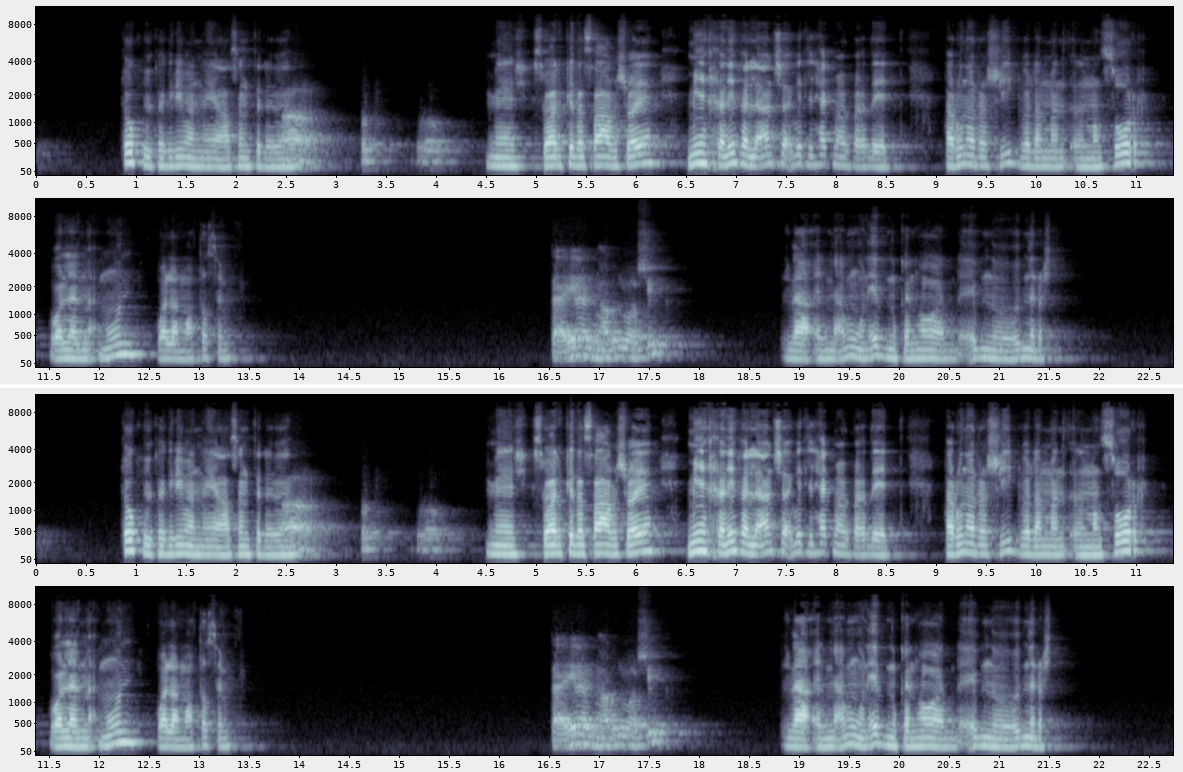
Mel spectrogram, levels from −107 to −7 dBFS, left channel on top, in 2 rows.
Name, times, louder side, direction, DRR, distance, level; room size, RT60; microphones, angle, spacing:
voice 1, 0.9-2.6 4.5-8.5 9.1-11.1 11.5-13.3 18.8-21.5, right 3 dB, 25° right, 17 dB, 0.3 m, -29 dB
voice 2, 2.5-2.8 3.2-3.4 3.8-4.1 16.5-17.7, right 1 dB, ahead, 3 dB, 1.1 m, -34 dB
14.0 x 7.8 x 4.3 m, 0.78 s
head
